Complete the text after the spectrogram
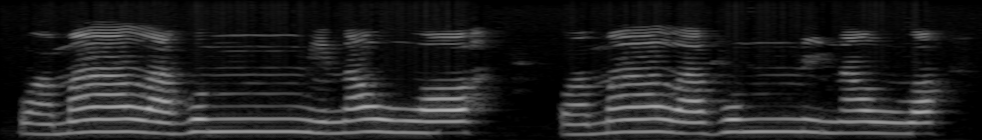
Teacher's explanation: cara membacanya adalah seperti menyuarakan mim rangkap atau ditasydidkan dan wajib dibaca dengung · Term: idgham mimi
